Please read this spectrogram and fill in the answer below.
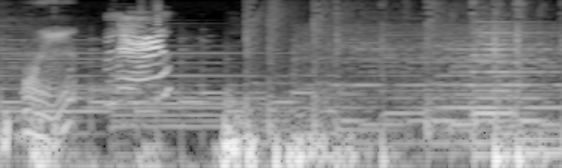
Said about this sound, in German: Weil die schlackern so mit den Ohren, wenn man die wegstößt. Ich finde, das Geräusch klingt halt echt irgendwie so katzenmäßig, was da kommt.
